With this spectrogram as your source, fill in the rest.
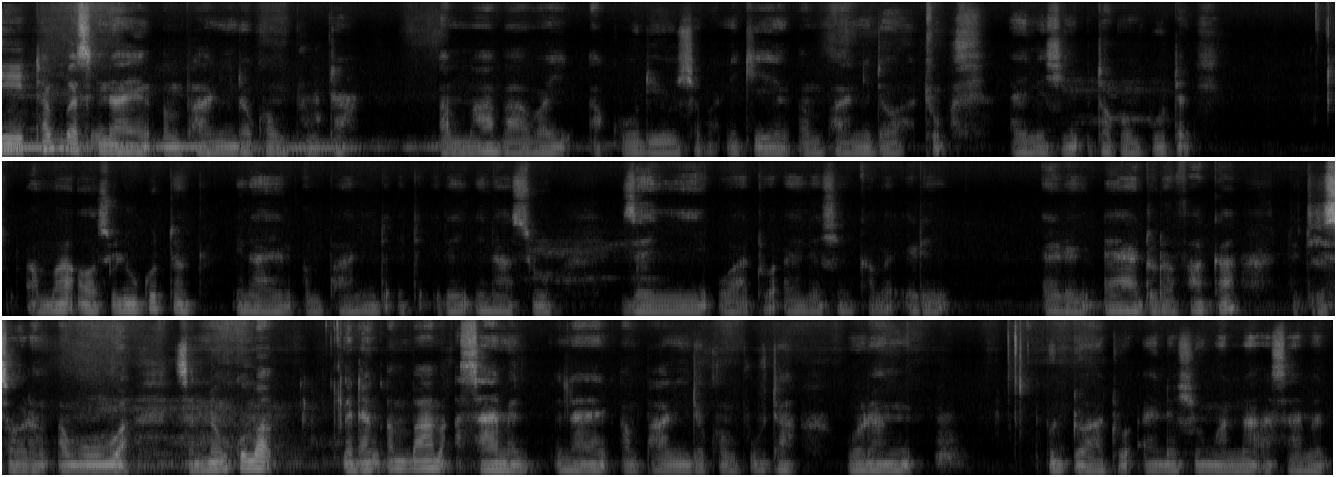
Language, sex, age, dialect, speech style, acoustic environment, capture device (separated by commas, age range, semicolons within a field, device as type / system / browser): Hausa, male, 25-34, Nigeria - Nigerian Standard, happy, silence, mobile / Linux / Chrome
